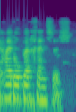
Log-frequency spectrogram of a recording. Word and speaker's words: heidelbergensis: Someone says that they really like the way I say Homo heidelbergensis, because I do say it in the Dutch way, heidelbergensis, because to me that sounds natural.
